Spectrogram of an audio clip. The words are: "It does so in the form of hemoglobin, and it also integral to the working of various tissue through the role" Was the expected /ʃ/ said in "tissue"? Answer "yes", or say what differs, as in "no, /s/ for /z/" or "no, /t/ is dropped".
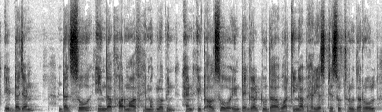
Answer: no, /s/ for /ʃ/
